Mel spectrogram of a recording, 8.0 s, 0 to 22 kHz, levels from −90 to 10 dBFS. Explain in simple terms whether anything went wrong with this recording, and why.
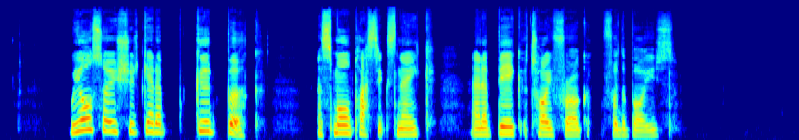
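Nothing went wrong here: listening closely to the speech, no problem of any kind stood out at any point.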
